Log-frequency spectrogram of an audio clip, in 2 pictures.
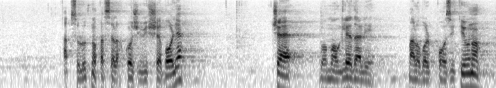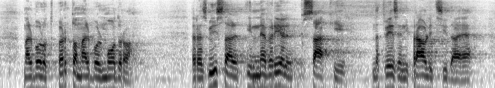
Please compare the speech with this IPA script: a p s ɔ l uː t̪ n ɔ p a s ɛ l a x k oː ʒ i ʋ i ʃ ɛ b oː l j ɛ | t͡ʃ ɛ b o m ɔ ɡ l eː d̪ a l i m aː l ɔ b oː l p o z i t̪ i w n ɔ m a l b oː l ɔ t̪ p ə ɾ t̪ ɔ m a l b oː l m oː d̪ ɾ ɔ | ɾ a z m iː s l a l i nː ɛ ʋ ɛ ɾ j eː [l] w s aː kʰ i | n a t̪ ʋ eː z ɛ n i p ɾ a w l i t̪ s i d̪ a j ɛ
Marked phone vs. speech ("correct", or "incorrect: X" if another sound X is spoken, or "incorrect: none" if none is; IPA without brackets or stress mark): correct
